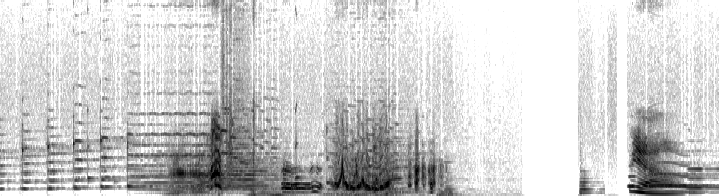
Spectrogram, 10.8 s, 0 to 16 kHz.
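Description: A cartoon cat meows in the 1995 PC game Lamb Chop Loves Music, with a few rising, wavering cries near the end following bright, synthesized musical notes and busy game sounds.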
